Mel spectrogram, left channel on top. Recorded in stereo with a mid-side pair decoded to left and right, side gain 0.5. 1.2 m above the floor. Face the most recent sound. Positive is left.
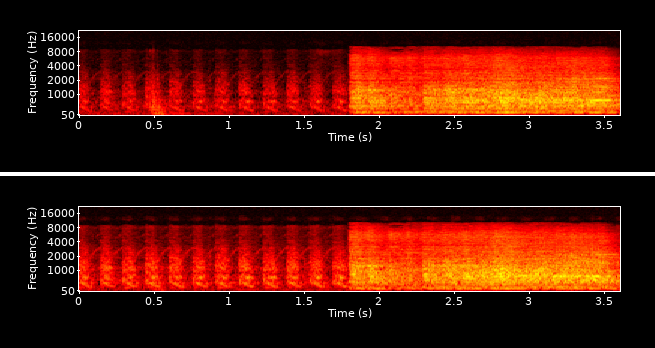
turn(degrees=-60)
